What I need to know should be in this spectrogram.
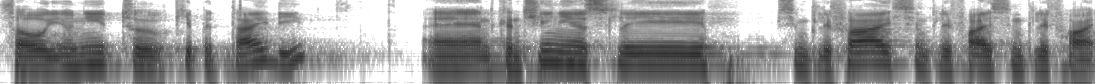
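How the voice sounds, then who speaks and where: This man speaks at a moderate pace with a non-native accent, a medium pitch and ordinary pitch variation. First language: not English. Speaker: engineering lead. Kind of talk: conference talk.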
